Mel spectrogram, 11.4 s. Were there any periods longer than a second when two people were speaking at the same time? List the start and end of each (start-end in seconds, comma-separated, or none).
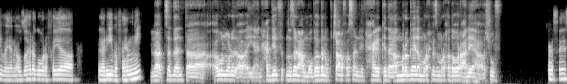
none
